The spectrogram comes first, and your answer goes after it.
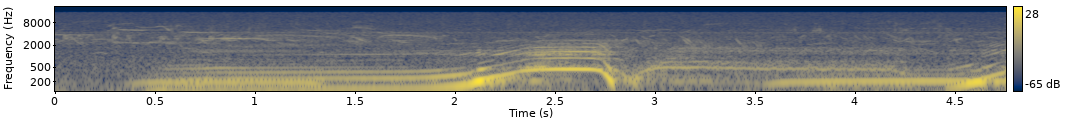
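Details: Hereford bull facing a rival Hereford bull across a road, with an Angus bull also within 100 yards, on June 17, 2023; low drawn-out bellows that rise sharply into a loud higher roar, then drop, with a second deep call answering.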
